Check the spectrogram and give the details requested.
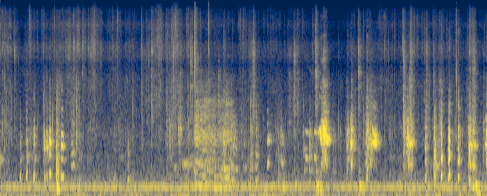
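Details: Backyard hens clucking at sunrise; a drawn-out harmonic cluck around four seconds, then sharp loud clucks near six and a half seconds and a quick run of short clucks at the end, with a constant low hum.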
